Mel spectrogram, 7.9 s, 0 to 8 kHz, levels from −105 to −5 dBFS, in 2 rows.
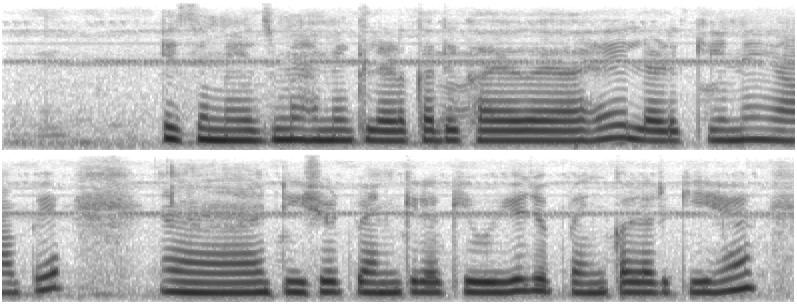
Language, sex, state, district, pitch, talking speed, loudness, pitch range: Hindi, female, West Bengal, Dakshin Dinajpur, 205 Hz, 205 wpm, -29 LUFS, 200-215 Hz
